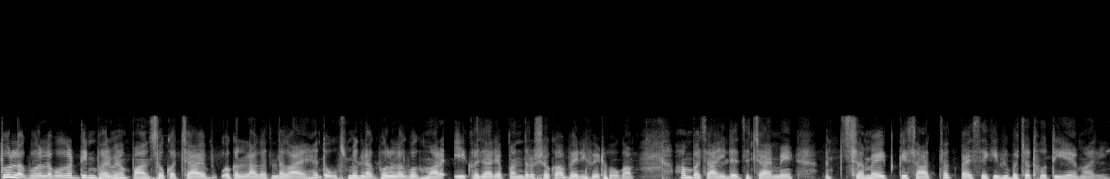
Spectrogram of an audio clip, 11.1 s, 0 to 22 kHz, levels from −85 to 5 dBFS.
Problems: constant background noise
